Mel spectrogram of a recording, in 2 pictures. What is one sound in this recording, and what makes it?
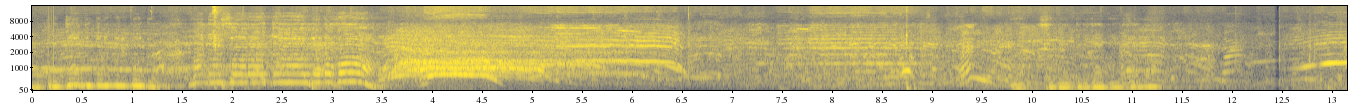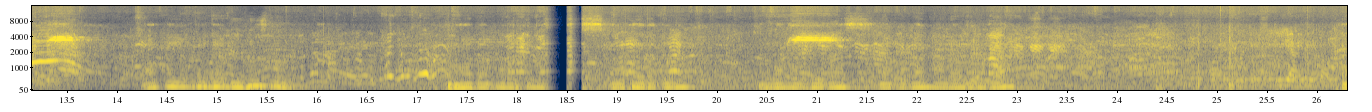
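A crowd of spectators shouts and cheers nearby outdoors.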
